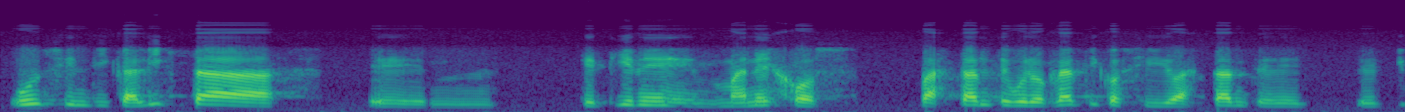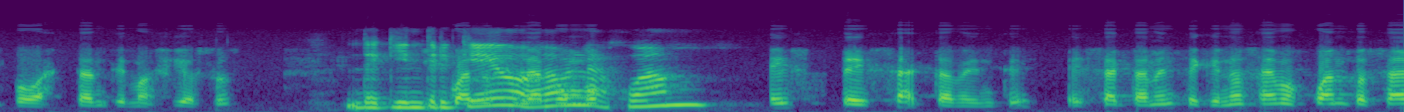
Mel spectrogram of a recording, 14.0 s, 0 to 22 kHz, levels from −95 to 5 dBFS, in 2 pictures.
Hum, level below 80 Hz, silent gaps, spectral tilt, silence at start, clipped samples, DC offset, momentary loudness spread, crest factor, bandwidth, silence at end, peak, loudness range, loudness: none; -66 dBFS; none; -6.5 dB/octave; 0.05 s; under 0.1%; under 0.1%; 18 LU; 18 dB; 8 kHz; 0 s; -4 dBFS; 7 LU; -20 LUFS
